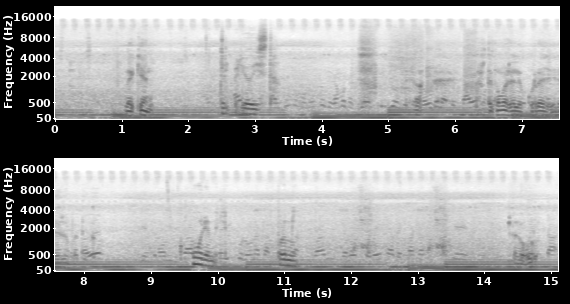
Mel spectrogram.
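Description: A man speaks firmly and menacingly, close by.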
